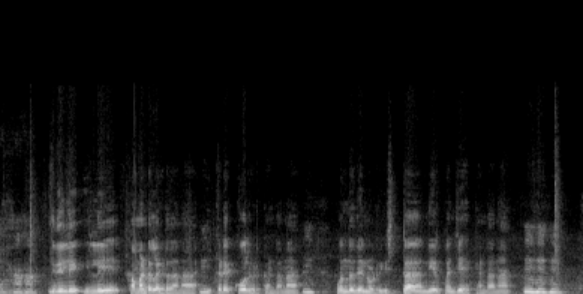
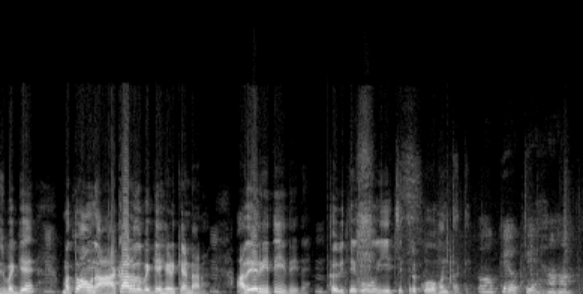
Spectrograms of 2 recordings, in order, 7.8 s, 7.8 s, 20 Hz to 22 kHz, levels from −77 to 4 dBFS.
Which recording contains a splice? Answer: second; 1 cut; at 4.4 s

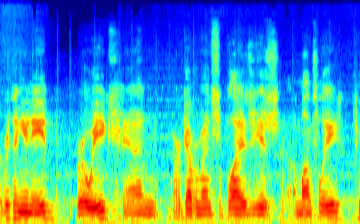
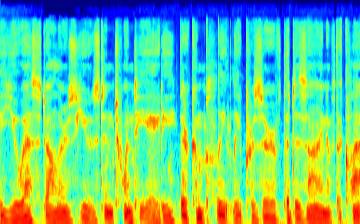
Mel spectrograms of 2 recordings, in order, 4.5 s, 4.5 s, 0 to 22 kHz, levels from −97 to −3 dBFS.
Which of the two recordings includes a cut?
second; 1 cut; at 2.1 s

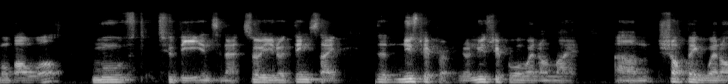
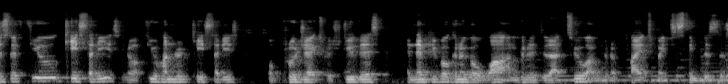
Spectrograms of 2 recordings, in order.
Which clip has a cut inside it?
first; 1 cut; at 3.7 s

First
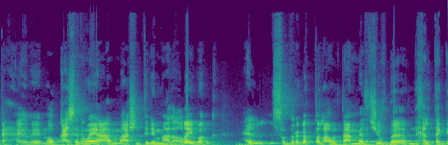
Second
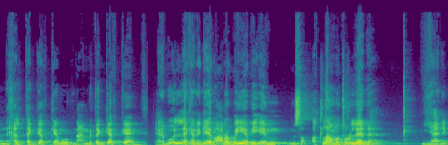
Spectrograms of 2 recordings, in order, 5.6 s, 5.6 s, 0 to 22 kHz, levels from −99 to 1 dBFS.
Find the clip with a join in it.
second; 1 cut; at 1.9 s

